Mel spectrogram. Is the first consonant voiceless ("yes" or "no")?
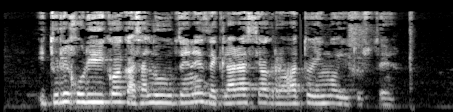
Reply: yes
